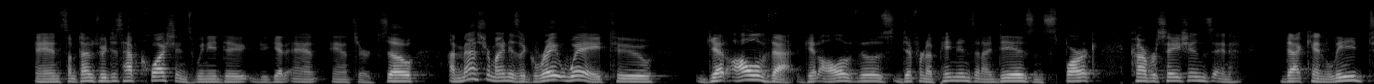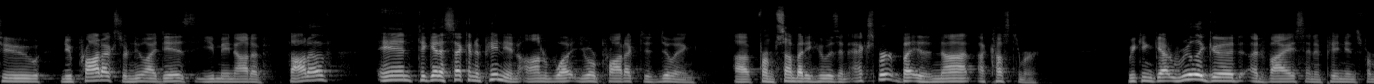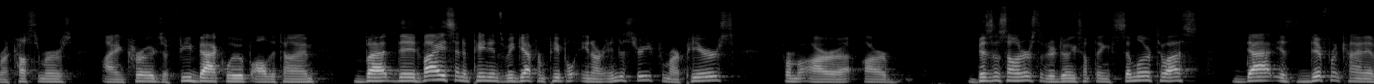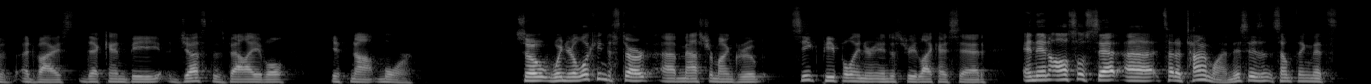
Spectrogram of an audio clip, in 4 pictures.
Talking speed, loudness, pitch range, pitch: 180 wpm, -29 LUFS, 125-170 Hz, 140 Hz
